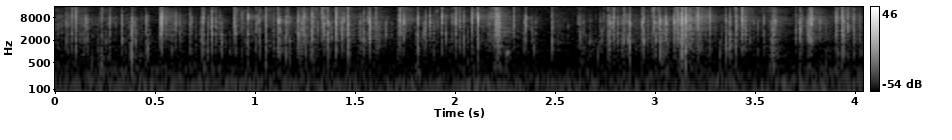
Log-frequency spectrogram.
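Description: A small clear plastic bag holding a soft pink-and-white paw-shaped squishy toy is crinkled and squeezed with fingertips and long red nails. The result is a quiet, steady stream of bright, crisp crinkles and crackles with no ring after each one, over a faint low hum.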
